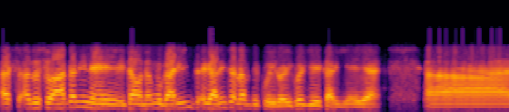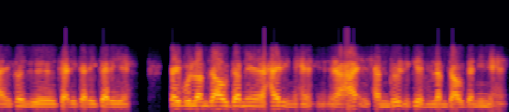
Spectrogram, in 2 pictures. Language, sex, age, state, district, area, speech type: Manipuri, male, 30-45, Manipur, Kakching, rural, conversation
